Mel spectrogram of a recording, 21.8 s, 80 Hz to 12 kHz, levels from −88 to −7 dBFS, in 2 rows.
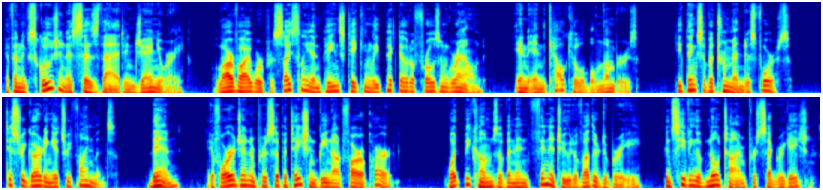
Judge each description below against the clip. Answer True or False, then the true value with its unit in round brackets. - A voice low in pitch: True (115 Hz)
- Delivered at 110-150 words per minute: True (140 wpm)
